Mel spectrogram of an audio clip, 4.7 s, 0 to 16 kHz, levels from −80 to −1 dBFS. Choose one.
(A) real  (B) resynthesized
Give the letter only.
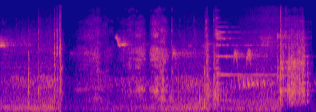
A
